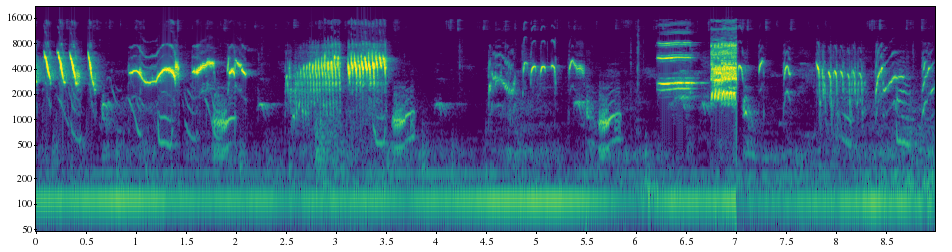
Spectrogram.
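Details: Irani king jal song of varied warbling whistles, wavering notes and rough buzzy bursts, with a harsh high rasp near the end and a low electrical-sounding hum throughout.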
